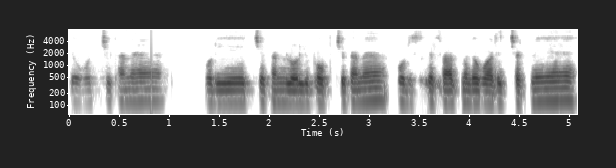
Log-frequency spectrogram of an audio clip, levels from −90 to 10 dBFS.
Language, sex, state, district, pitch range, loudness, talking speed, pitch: Hindi, male, Uttar Pradesh, Jyotiba Phule Nagar, 120-125 Hz, -25 LUFS, 210 wpm, 120 Hz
